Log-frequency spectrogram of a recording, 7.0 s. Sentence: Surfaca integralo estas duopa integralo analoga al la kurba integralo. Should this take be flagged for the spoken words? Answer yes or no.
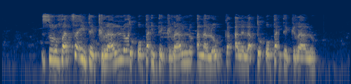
yes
